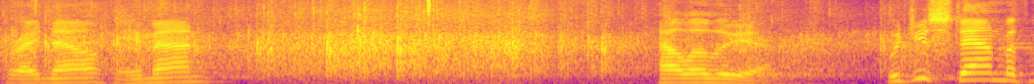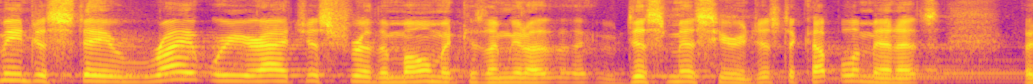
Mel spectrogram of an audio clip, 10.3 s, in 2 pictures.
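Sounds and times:
speech: 0:00.0 - 0:01.7, 0:03.3 - 0:10.3
audience hand clapping: 0:00.0 - 0:05.4.

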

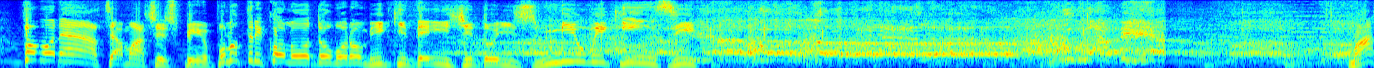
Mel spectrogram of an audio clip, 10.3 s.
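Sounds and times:
speech: 0:00.3 - 0:05.8
São Paulo football fans chanting: 0:03.4 - 0:10.3.

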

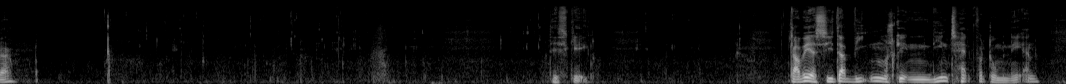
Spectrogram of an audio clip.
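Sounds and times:
speech: 0:00.0 - 0:00.2, 0:05.5 - 0:06.0, 0:07.9 - 0:10.6
biting and chewing salami: 0:00.8 - 0:07.9.

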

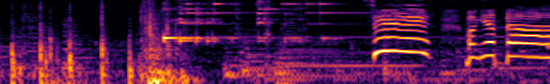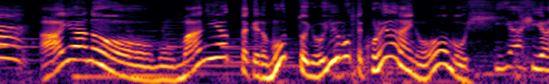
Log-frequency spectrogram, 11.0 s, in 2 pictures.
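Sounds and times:
footsteps of someone running up: 0:00.0 - 0:03.4
speech: 0:04.8 - 0:10.9.

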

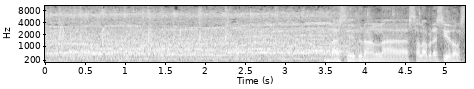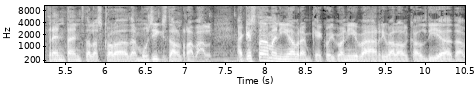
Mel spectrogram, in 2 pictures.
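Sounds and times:
large crowd applauding: 0:00.0 - 0:08.2
speech: 0:03.6 - 0:10.4.

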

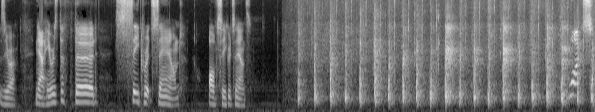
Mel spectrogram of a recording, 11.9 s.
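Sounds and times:
speech: 0:00.0 - 0:05.1, 0:11.4 - 0:11.8
running footsteps: 0:05.7 - 0:11.8.

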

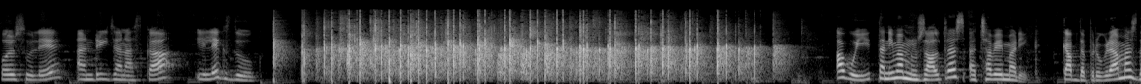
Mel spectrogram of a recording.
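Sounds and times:
speech: 0:00.0 - 0:02.7, 0:08.4 - 0:11.3
loud applause from studio audience: 0:02.7 - 0:08.0.

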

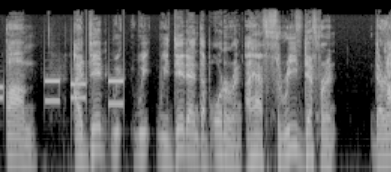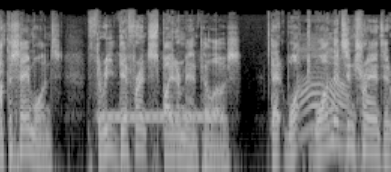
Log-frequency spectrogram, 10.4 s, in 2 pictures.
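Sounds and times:
speech: 0:00.1 - 0:10.4
touch-tone beeps from a phone keypad being dialed: 0:06.5 - 0:08.0.

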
